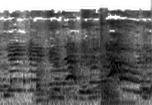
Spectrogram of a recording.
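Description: A young child's voice making wordless sounds.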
